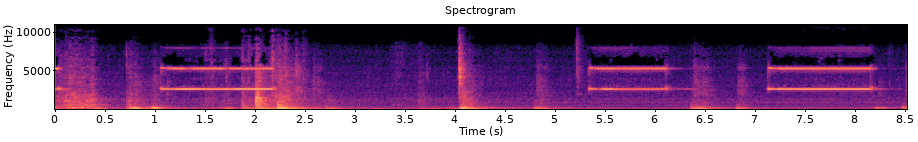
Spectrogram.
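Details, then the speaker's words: Apartment building fire alarm panel before battery replacement: repeated high, flat beeps of about a second each amid clicks and handling. This is the panel's power-trouble warning from failing backup batteries with a nearly corroded terminal. "So, I think I'm going to replace the batteries. [Music] Power trouble."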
